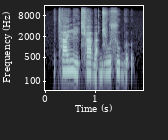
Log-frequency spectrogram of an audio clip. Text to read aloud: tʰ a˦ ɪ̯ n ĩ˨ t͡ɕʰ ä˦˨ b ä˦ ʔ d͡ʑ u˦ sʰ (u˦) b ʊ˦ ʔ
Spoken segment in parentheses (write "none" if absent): u˦˨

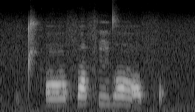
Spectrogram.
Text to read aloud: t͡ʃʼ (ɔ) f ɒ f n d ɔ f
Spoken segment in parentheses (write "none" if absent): ɔ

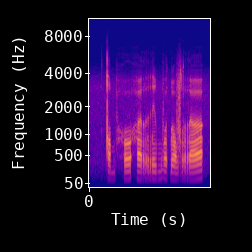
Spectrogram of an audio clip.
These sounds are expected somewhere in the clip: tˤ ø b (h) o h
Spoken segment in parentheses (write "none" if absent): h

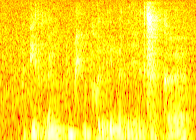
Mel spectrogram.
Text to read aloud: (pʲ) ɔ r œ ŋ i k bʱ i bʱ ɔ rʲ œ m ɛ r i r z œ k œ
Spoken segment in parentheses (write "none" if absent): pʲ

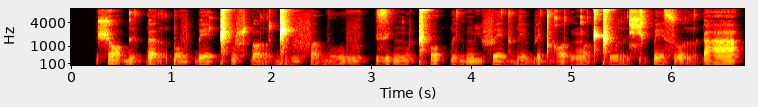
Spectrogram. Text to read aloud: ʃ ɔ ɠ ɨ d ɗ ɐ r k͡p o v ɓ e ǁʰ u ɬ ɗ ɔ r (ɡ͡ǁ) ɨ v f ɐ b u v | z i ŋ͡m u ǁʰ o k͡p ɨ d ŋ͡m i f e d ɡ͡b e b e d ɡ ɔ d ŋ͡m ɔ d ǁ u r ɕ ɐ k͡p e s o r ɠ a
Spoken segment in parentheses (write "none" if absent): ɡ͡ǁ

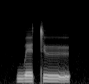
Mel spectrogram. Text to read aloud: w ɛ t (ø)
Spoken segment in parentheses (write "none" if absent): ø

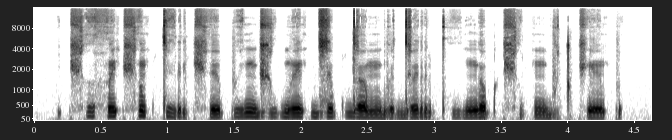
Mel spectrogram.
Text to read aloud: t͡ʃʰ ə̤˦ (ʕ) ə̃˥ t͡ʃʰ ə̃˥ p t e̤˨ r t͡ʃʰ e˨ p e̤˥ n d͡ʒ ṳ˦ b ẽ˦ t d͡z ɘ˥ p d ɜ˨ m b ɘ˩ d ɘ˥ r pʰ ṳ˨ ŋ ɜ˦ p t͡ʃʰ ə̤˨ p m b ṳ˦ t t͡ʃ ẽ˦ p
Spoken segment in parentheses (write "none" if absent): h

